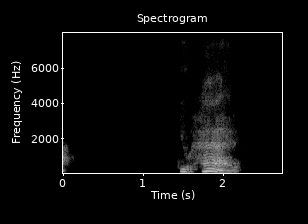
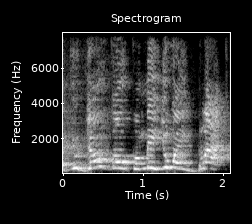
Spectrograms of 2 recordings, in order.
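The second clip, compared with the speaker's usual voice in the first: much higher, shouted quote of a politician; mock shout; 6 semitones higher, 12 dB louder than usual. Quoting the president to voters, shouted mock impression. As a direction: shout it like a campaign boast. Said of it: "He said".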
